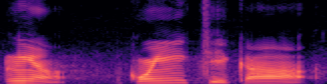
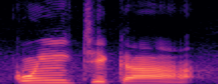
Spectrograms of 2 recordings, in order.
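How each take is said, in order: First: कुंचिका with the palatal nasal ञ clearly sounded; careful pronunciation. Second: कुंचिका said wrongly, without the nasal; mispronounced. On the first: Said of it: "देखो उच्चारण करेंगे". (सही उच्चारण कुंचिका) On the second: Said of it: "कुंचिका नहीं". (गलत उच्चारण कुंचिका) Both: Shown as a demonstration.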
